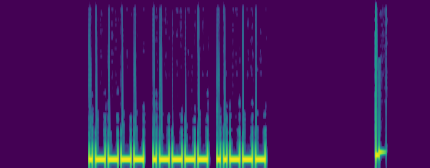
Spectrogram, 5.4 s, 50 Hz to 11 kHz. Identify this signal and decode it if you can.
Morse code, heard as a keyed tone, about 30 wpm, 700 Hz. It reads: 112
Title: Numbers - 3-Digit 30wpm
